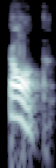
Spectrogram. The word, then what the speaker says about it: talk: अब हमारे पास अगला एग्जाम्पल है टॉक। टॉक की स्पेलिंग है TALK। इस वर्ड में भी ए के बाद एल आया है, इसीलिए इस वर्ड को हम टॉक पढ़ते हैं, इसको हम टॉल्क नहीं पढ़ते हैं, क्योंकि ए के बाद जो एल आया है वह साइलेंट होता है।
